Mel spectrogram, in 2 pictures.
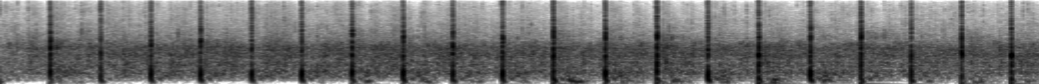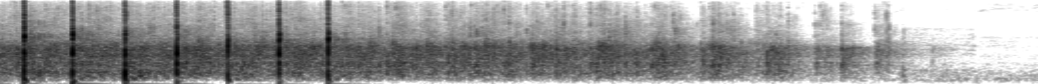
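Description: Audience applauding, with one person's hand claps close to the microphone standing out in a steady rhythm of about three and a half claps a second. The close claps stop about seven seconds in, and the applause dies away about two seconds later.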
